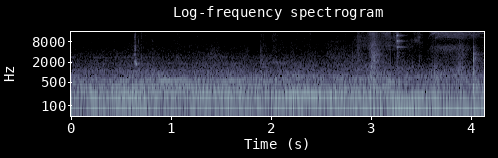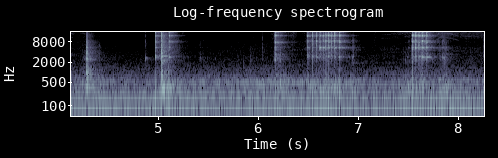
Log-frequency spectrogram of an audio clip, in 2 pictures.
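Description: Ratchet wrench clicking in short, irregular bursts from about three seconds in, as the filler plug on a motorcycle's bevel final drive is screwed home and tightened.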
